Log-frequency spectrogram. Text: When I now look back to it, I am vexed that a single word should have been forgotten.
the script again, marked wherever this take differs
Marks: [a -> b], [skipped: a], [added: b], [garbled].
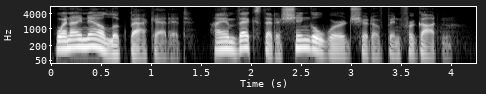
When I now look back [to -> at] it, I am vexed that a [single -> shingle] word should have been forgotten.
